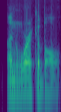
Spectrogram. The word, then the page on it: unworkable: American English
